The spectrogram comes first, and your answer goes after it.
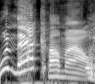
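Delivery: put-on very loud elderly old-timer voice. Mocking how another speaker asked a question: imitating Cole like an old person. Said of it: "Cole's like that old person that sits in a theater".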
